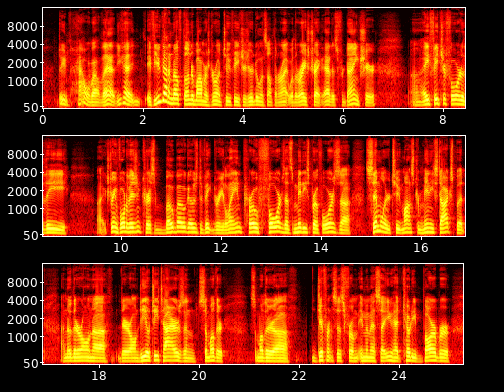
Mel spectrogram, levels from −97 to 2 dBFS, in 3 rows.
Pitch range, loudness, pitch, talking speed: 120-150 Hz, -17 LUFS, 135 Hz, 185 wpm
